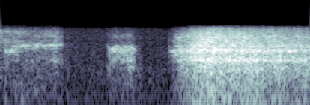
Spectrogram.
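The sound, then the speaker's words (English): Deep breathing during a guided relaxation, in through the nose and out through the mouth: two short airy breaths, then a longer, louder rushing breath, heard alone without talk. “So just close your eyes, take in three breaths, in through your nose, out through your mouth,”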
